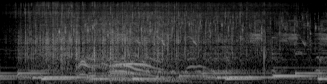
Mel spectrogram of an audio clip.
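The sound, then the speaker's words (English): Banana peels deep frying in hot oil give off a steady hiss and sizzle, heard beneath a tonal melodic background throughout. “I'm going to deep fry these banana peels in hot oil.”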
